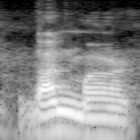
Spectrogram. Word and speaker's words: Denmark: Denmark.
